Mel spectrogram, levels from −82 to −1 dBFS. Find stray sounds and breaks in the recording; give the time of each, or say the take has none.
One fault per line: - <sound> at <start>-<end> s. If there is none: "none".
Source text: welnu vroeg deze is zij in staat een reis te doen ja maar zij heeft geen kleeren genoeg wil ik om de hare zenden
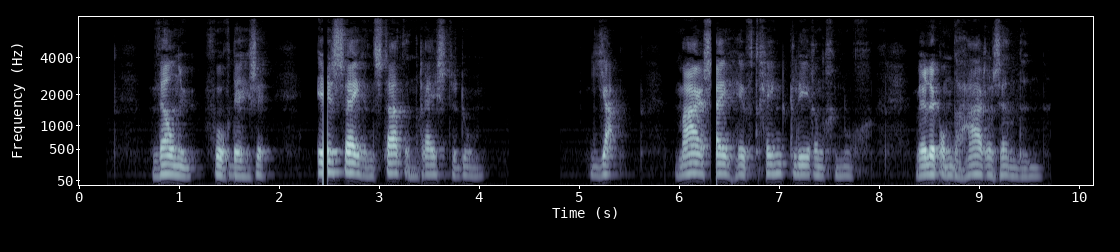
- dropout at 2.4-2.5 s
- dropout at 6.3-6.4 s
